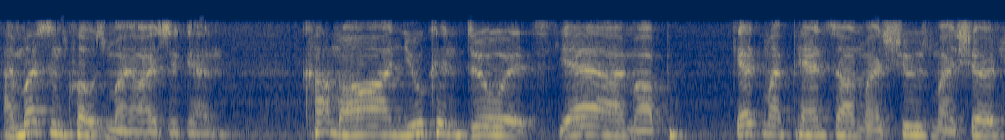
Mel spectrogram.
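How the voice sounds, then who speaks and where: A man's voice: fairly high pitch, expressive, unhurried. A man playing an earnest, sensible schoolboy in a scripted puppet show, explaining things instructively. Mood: sleepy, self-urging. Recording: dull lo-fi sound with faint noise.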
